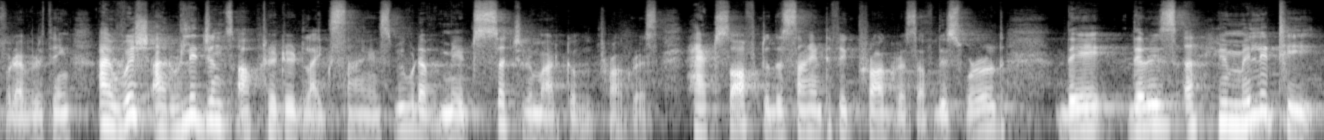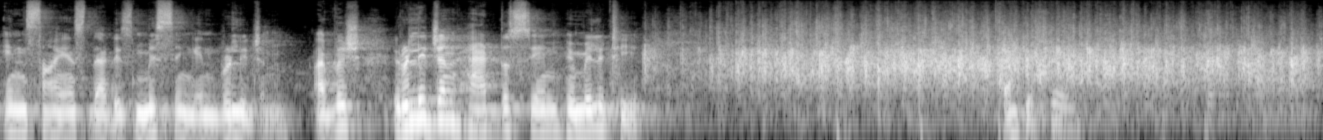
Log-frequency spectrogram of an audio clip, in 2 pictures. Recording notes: A live session from #JaipurLitFest2020.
